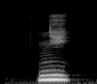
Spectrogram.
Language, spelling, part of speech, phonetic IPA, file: Russian, ни, conjunction / particle / noun, [nʲɪ], Ru-ни.ogg
- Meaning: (conjunction) neither, nor; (particle) 1. not a 2. whatever, however 3. any, no; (noun) nu (the modern Greek letter Ν/ν)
